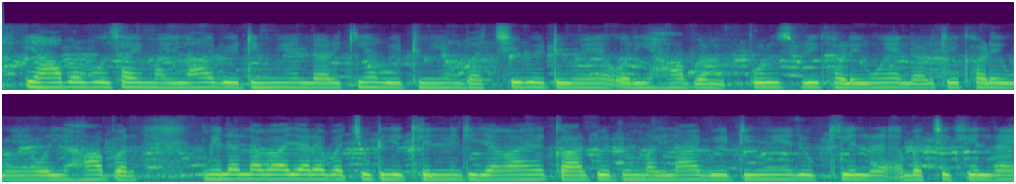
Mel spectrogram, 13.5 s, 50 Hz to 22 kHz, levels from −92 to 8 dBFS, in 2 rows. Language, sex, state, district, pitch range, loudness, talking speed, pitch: Hindi, female, Maharashtra, Dhule, 190-200 Hz, -15 LUFS, 240 wpm, 195 Hz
